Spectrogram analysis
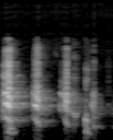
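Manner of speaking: a silent wheezing laugh; high breathless laugh. Real, not acted. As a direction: laugh without voice at the memory. The burnt water punchline. (risada aguda sem voz)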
